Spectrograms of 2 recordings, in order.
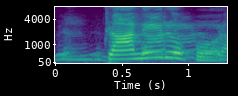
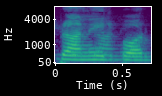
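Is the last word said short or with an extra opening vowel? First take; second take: extra vowel; short. First: The last word is said with an opening vowel. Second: The last word is said short, without an opening vowel. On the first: The speaker calls it right. "ওখানে রয়েছে একটা ঊর্ধ্ব কমা রয়েছে" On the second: The speaker calls it wrong. "অনেকে সেই জিনিসটা ... বলে"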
